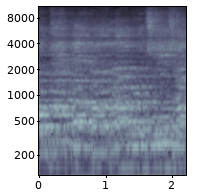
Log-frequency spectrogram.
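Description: A woman and a girl singing through microphones over musical accompaniment.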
